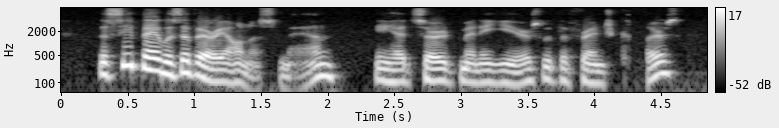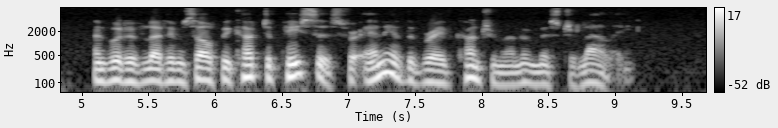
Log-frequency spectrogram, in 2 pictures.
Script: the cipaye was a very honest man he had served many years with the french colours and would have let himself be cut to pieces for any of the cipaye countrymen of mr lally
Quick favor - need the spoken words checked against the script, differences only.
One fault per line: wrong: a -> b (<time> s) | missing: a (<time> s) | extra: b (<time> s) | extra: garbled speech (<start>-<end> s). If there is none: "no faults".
wrong: cipaye -> brave (7.5 s)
